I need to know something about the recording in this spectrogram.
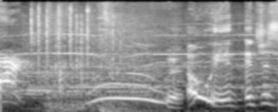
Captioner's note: cheering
